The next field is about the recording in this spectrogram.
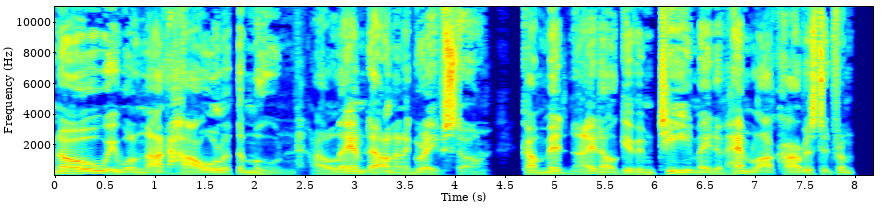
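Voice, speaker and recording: An aging monster hunter from a fantasy game, weary but steadfast. The voice is low and gravelly, with wide swings of pitch and a close, dry sound. He speaks in terse, measured phrases with a gruff fatherly authority. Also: a bit bright, dry recording, exaggerated voice. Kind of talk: fantasy video game character dialogue.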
